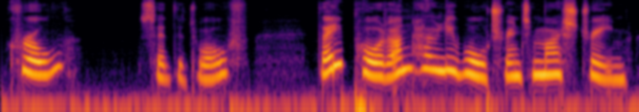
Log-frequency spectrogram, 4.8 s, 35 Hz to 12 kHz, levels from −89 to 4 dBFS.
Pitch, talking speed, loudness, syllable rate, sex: 255 Hz, 140 wpm, -16 LUFS, 4.4 syllables/s, female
